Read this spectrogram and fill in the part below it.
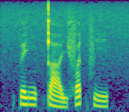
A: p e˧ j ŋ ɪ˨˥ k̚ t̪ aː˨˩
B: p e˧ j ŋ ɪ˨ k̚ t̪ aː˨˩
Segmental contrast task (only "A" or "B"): A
